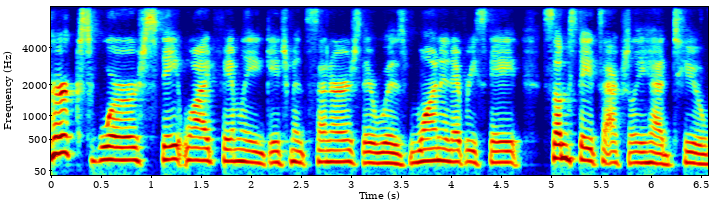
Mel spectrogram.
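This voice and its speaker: Very deep and low, a woman's voice carries a Californian accent with ordinary pitch variation. She keeps a moderate pace with hardly any pauses. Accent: non-Southern, Californian. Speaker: family engagement trainer. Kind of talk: conference presentation.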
